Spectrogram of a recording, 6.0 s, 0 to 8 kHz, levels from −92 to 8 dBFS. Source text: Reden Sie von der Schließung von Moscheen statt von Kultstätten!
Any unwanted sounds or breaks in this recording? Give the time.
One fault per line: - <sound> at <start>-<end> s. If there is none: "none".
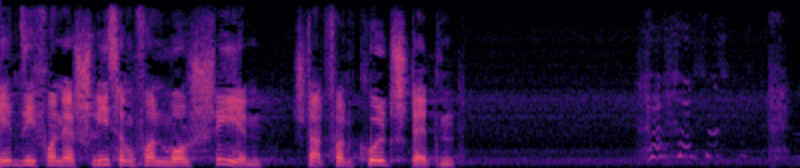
- laugh at 4.7-5.6 s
